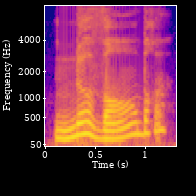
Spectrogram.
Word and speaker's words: novembre: Novembre, novembre, novembre. Okay, em en novembre, novembre.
